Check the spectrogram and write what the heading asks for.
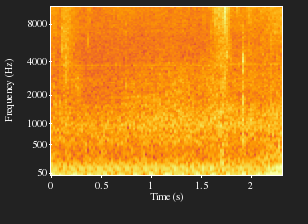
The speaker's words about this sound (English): I'd say apart from the engine, that 3.5 litre straight six, it's totally... Which sounds great though. It does. That induction noise is mega. I mean, we've got to go easy on the old thing, so we're not winding it right out, but...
